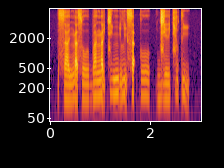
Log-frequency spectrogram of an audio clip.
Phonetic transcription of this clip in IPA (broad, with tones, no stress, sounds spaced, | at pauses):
s a˨ ɪ̯ ŋ ä̰˦˨ sʰ o˨ ʊ̯ b ä˦ ŋ a̰˦˨ ɪ̯ t͡ɕ i˦ ŋ ḭ˦˨ l ḭ˦˨ sʰ ä˦ ʔ k o˦ | d͡ʑ e˨ ɪ̯ t͡ɕ ṵ˦˨ t ḭ˦˨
